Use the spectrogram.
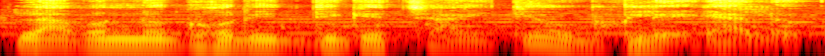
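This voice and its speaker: A man's voice: on the low side, fairly even intonation, a little fast, creaky, over music. A man narrating a literary story expressively for an audio drama.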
